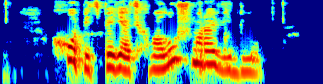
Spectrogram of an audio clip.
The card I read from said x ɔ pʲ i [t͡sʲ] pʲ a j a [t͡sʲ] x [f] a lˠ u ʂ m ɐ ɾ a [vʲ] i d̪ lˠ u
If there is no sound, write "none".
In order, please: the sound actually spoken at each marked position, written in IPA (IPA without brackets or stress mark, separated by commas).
t͡sʲ, t͡sʲ, v, vʲ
